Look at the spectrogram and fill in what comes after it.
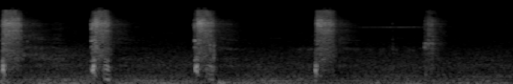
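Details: Cat sneezing: a run of five small, sharp sneezes in quick succession with brief pauses between.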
